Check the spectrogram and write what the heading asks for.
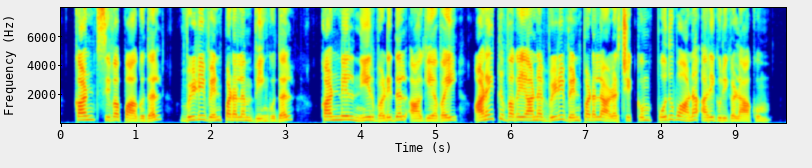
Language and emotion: Tamil, neutral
